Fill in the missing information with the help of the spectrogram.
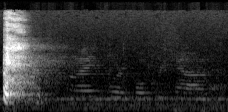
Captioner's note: coughing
